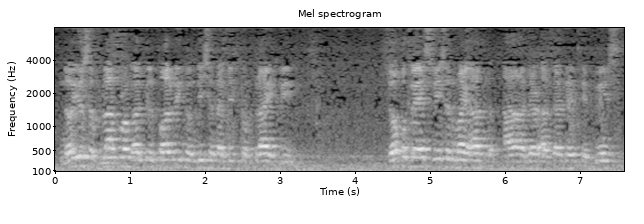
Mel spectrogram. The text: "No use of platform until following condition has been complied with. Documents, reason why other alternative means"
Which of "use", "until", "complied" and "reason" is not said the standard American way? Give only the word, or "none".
reason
